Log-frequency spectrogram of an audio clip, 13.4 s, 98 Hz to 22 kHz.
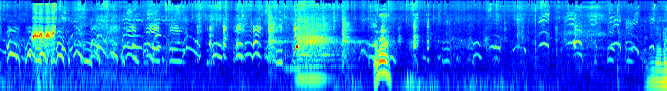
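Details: Small Munsterlander puppy litter at 2.5 weeks old, first time outdoors with a visit from an older litter: scattered high whimpers and squeals from several pups, with a few lower yelps and brief human voices.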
